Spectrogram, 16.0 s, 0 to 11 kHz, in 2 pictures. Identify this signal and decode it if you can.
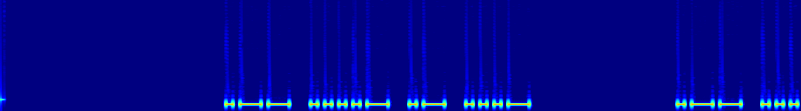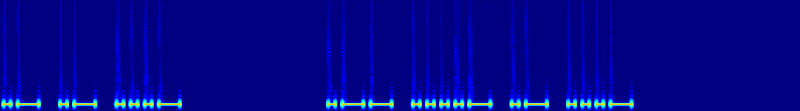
Morse code, heard as a keyed tone, about 17 wpm, 700 Hz. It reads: W4AV W4AV W4AV
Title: USA Call Signs - 4 Characters - Repeated 3x - 17wpm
